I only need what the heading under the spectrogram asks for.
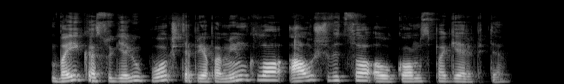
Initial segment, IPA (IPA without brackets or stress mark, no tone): ʋ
